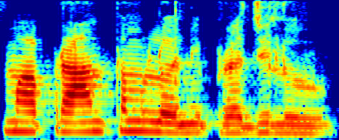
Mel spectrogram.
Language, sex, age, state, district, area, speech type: Telugu, female, 30-45, Andhra Pradesh, Kadapa, urban, spontaneous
